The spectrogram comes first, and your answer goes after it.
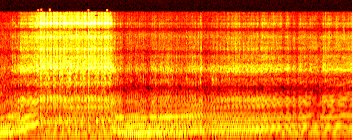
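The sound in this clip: A motorcycle engine in a racing video game whines upward in pitch, drops sharply at a gear change, then climbs steadily again, with no talk over it.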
